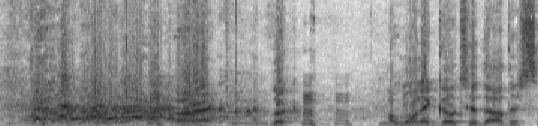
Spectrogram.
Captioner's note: attendees laughing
